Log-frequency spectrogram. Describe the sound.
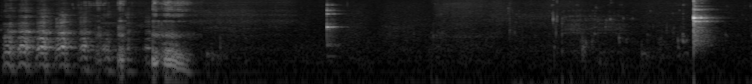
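A drink being poured into a glass: a faint, steady pour runs for about a second and a half after a stretch of talk and a single light tap, then ends in a brief sharp sound.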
